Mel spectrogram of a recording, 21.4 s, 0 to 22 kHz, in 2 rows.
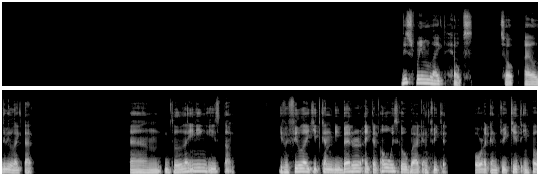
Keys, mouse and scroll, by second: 1.2 g, 2.9 1, 4.9 ctrl+b, 8.0 ctrl+b, 8.7 ctrl+b, 12.4 ctrl+b, 14.0 ctrl+shift+s.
